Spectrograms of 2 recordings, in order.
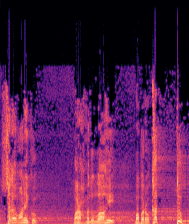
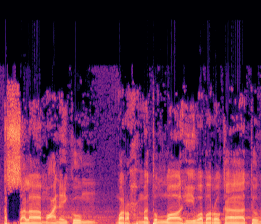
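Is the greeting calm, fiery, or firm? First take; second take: firm; calm. First: It is said firmly and crisply, like a command. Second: It is said in a calm, measured way. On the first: It carries a military habit of speech. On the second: It opens an ordinary speech. "Nek wong pidato"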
